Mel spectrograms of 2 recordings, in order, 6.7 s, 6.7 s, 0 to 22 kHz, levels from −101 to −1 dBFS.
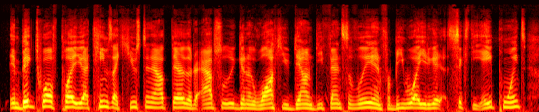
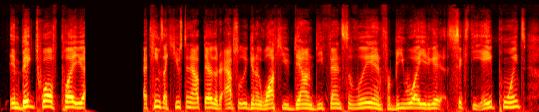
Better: first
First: none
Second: audio freezing; at 1 s for 0.5 s

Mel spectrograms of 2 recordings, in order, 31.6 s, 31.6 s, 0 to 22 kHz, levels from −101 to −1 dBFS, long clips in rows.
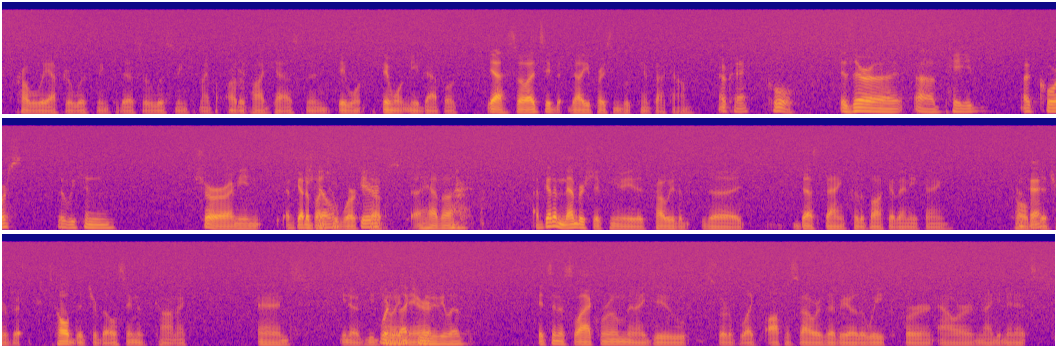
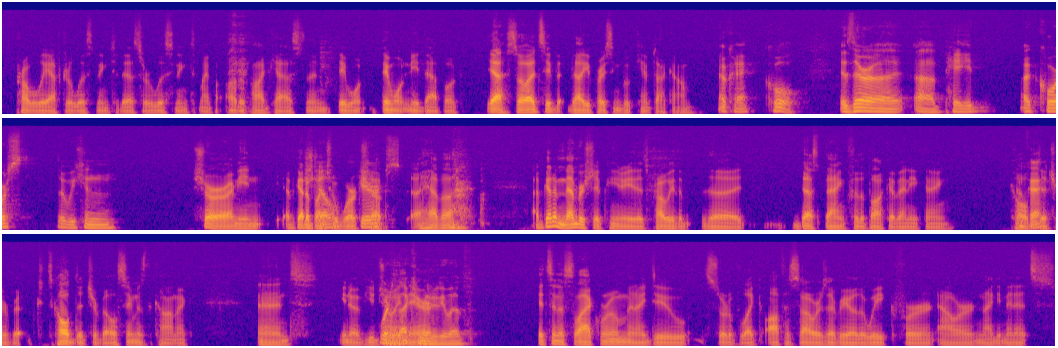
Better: second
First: hiss; loud; throughout; 2 dB below the speech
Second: hiss; faint; throughout; 30 dB below the speech

